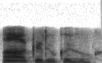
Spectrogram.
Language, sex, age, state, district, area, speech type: Kashmiri, male, 30-45, Jammu and Kashmir, Baramulla, rural, conversation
